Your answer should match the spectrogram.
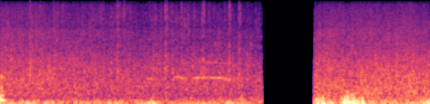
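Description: Faint outdoor background hiss with low wind rumble on the microphone. A little before three seconds in it drops to complete silence for about half a second, then the same faint background returns.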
